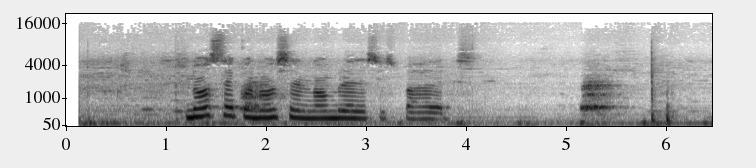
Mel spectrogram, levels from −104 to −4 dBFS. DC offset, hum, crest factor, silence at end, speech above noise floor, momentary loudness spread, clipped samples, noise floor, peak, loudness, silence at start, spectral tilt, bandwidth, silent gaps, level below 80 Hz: under 0.1%; none; 16 dB; 0 s; 29 dB; 22 LU; under 0.1%; -46 dBFS; -2 dBFS; -17 LUFS; 0.15 s; -5 dB/octave; 12.5 kHz; none; -46 dBFS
